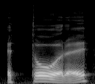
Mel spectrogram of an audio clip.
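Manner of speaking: Ettore in a careful Italian accent. Shown as a demonstration. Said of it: "trying to do my best Italian accent".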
